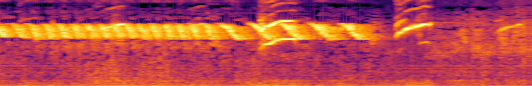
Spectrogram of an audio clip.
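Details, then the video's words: Young canary singing, recorded as tutor song for young canaries housed together in a group cage: a long, fast, even rolling trill for about three seconds, then bright rising sweeps and short chirps, with a quiet low hum beneath. "Kicauan Kenari Paud Untuk Pemasteran Kenari Muda Ombyokan Agar Cepat Bunyi!"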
